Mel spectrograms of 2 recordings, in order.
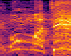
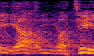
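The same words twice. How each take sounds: First: Very high, loud call; imitated cry. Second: Said in the usual way. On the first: Preacher voices the Prophet calling his people, imitated cry. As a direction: peak of a mounting plea. Last plea cried out.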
